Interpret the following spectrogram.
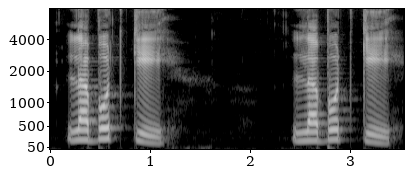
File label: "lvpotke", Muscogee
